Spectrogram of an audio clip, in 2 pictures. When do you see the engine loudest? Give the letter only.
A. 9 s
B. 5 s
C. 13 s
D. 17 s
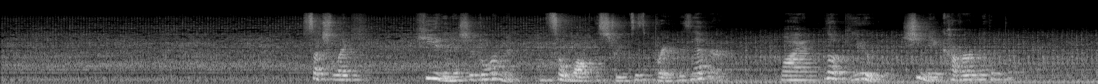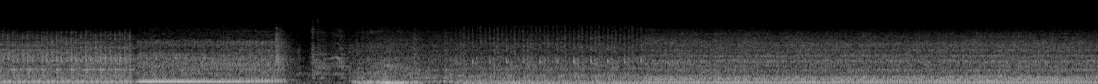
C.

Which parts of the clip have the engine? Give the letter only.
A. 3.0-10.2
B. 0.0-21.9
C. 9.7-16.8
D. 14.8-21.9
B.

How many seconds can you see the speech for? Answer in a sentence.
The speech can be heard for 7 seconds in total.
